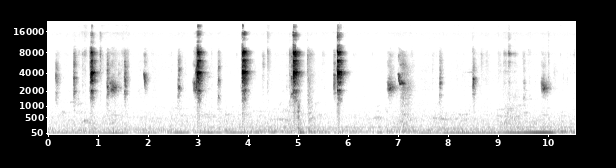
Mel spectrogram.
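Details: Indonesian kacer, or Oriental magpie-robin, giving short sharp chips and brief whistles, loud clicks repeated roughly once a second at first, then softer scattered notes, with a low hum underneath.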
